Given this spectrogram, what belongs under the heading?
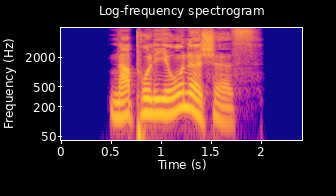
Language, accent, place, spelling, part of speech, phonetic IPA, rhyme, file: German, Germany, Berlin, napoleonisches, adjective, [napoleˈoːnɪʃəs], -oːnɪʃəs, De-napoleonisches.ogg
- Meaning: strong/mixed nominative/accusative neuter singular of napoleonisch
